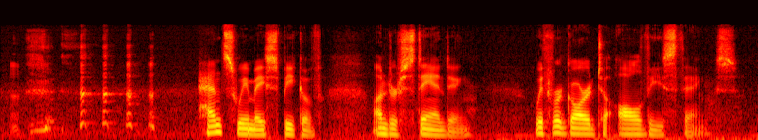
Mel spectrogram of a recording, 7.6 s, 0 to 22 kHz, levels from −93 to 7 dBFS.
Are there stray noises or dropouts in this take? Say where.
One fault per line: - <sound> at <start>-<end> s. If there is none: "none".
- laugh at 0.1-1.6 s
